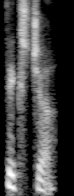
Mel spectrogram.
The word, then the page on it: fixture: Indian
